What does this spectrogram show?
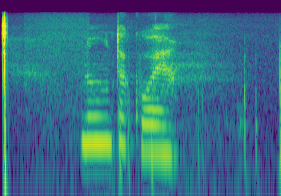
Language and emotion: Russian, sad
